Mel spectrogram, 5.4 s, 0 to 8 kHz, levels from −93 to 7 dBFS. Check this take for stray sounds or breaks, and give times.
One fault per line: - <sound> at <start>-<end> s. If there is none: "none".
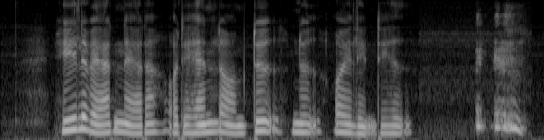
- throat clearing at 4.7-5.3 s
